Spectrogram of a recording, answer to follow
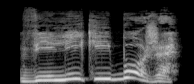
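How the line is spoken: Loud exhale. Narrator (Russian): шумно выдохнул Ларри

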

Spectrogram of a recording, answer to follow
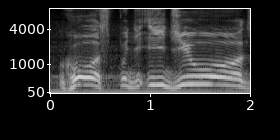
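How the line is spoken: Shouted. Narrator (Russian): закричал Немец

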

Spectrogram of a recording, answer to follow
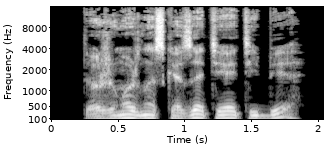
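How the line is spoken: Calm. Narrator (Russian): спокойно ответил ведьмак

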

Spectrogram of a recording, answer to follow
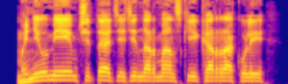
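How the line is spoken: Male voice shouting. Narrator (Russian): выкрикнул еще один мужской голос

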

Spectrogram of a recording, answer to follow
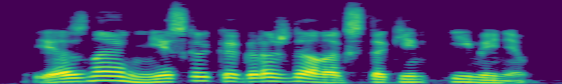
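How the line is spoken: Dry reply. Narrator (Russian): столь же сухо ответил Келюс

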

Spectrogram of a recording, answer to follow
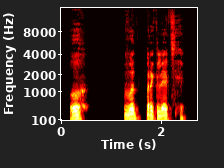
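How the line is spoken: Groaning. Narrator (Russian): простонал он

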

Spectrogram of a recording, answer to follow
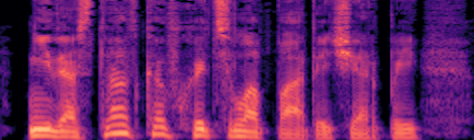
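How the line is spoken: Dwarf's chuckle. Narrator (Russian): хохотнул карлик

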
